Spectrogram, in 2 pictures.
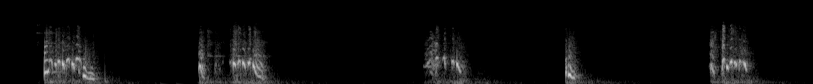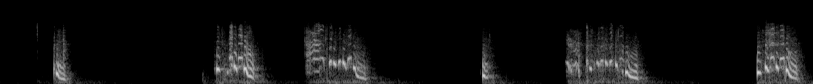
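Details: A squirrel repeats coarse descending squeals and shorter clipped notes, about a dozen in sixteen seconds, irregularly spaced, nothing else audible.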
